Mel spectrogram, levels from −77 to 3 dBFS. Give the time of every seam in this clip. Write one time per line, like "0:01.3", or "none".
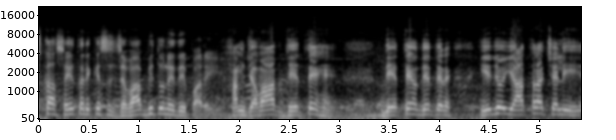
none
